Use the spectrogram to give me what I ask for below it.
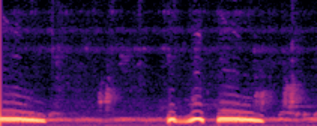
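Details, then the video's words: Zebra dove: a long falling coo ends one phrase, then a fresh phrase of two quick looping notes and a drawn-out coo, over faint soft cooing in the background. "Video lovely Malay dove, Sound of good dove"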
